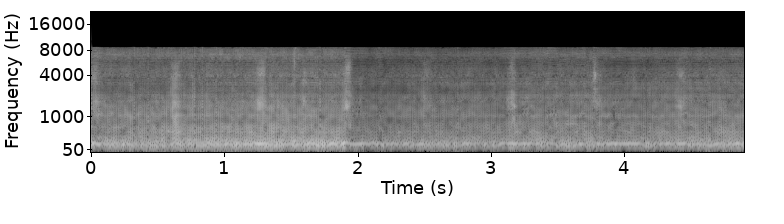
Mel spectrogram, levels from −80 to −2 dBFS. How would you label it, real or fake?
fake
